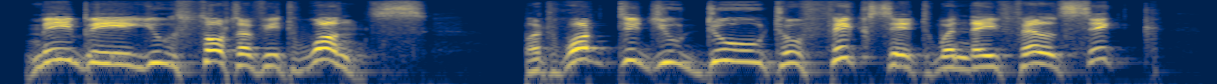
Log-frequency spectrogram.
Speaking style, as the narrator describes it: shouted

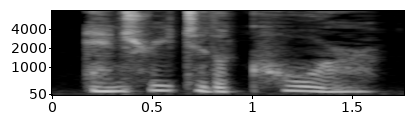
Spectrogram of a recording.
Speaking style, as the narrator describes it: whispered Bibi

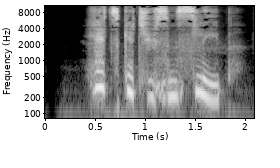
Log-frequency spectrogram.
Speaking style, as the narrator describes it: she breathed in my ear

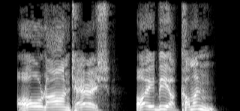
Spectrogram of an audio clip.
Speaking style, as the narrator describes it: the big seaman hollered

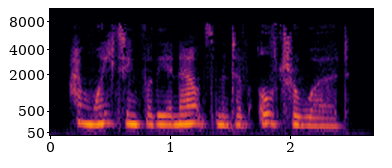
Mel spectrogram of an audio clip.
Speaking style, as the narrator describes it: I hissed

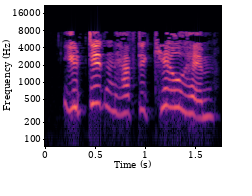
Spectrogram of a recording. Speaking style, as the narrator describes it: wailed

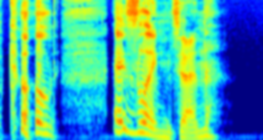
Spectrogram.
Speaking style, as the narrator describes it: said, giggling helplessly

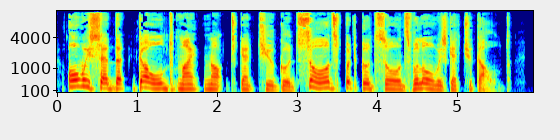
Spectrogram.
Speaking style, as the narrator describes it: Dolwyn said slowly

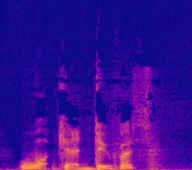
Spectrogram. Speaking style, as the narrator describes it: bellowed

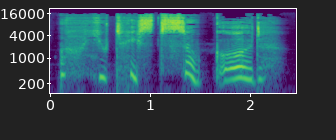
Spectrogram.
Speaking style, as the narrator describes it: Becca murmured

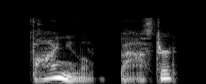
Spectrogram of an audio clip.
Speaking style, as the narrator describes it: Kira muttered

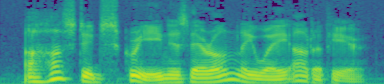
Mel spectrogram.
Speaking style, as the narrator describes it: he said

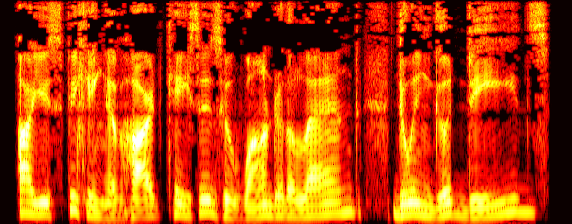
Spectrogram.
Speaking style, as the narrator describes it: Telford asked in a gently mocking voice

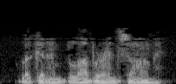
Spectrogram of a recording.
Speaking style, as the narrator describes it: Dippler whispered

